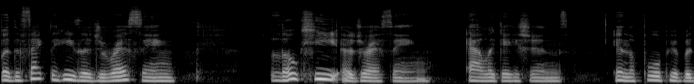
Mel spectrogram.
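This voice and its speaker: On a very clean recording with a silent background, a woman with an American accent and a fairly low pitch speaks at a moderate pace, her tone dark and mellow and her intonation lively. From US South. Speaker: gossip YouTuber. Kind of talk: casual commentary vlog. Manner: animated.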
